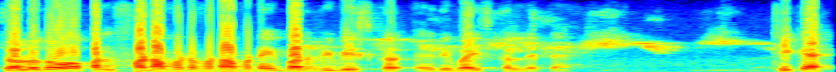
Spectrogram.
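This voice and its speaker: A man teaching a German class, slowly repeating each word for his students and asking them questions. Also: on the high side, sing-song. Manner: slow, patient, repeats words aloud for students; asks students questions directly. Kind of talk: live classroom lesson.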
